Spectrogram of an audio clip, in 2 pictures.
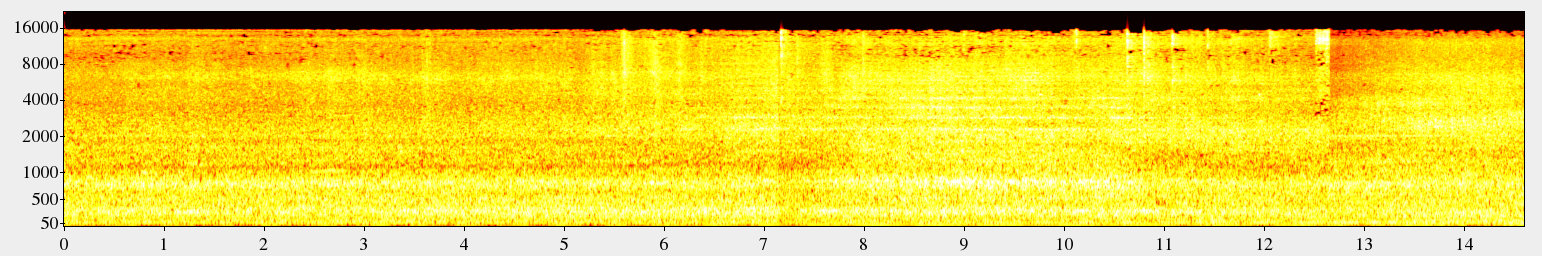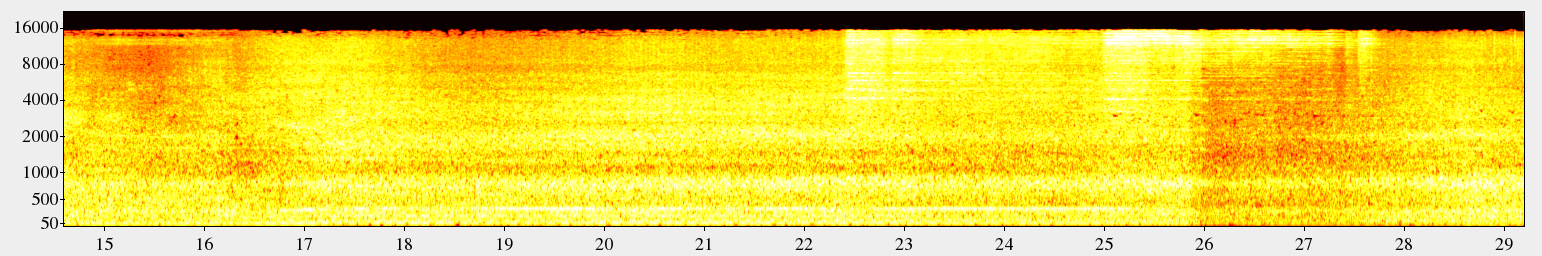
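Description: Railway locomotives moving through a station: wheels rolling and squealing on the rails, with a diesel locomotive's engine running as a steady hum through the middle part. The sound changes abruptly about a dozen seconds in and again near the end.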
